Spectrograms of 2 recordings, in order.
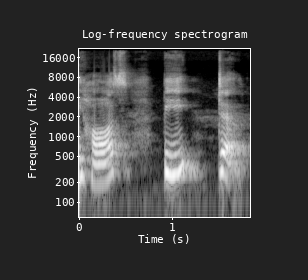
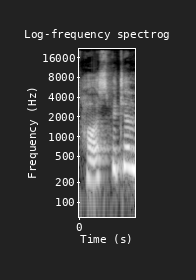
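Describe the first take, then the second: First: hospital in three slow separate beats; split into syllables. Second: Said in the usual way. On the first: Shown as a demonstration. Teacher counting out three syllables for learners, syllable by syllable. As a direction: break hospital up as हॉस, पि, टल. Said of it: "hospital में है three syllable". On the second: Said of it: "इसमें कितने syllables हैं".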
